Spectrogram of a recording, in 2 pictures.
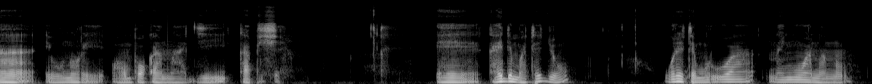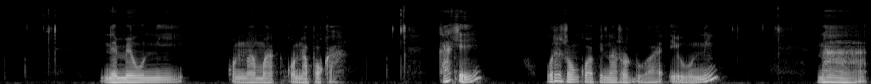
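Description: It's a speech clip with overlapping chunks: every 3 s, at 1.68, 4.70, 7.72, 10.74, 13.76 and 16.78 s, a sliver of about 21 ms plays twice, giving a stutter-click. You'll catch it right before "kaidim atejo", between "ore temurua" and "naing'ua nanu", and just before "ore too nkwapi natadua". Each chunk starts before the previous one finished, so about 21 ms is doubled at every join.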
